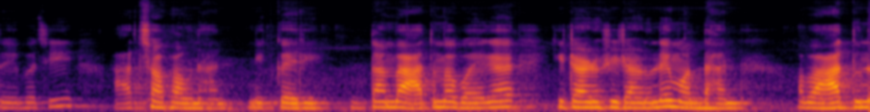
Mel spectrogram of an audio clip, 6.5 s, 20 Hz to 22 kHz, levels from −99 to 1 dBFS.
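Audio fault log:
1.02 s, microphone volume stepped up: the speech and the background noise both jump in level at the same instant, by about 9 dB, and stay there. The call software judged the input too quiet and raised the device's microphone gain in a single step.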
